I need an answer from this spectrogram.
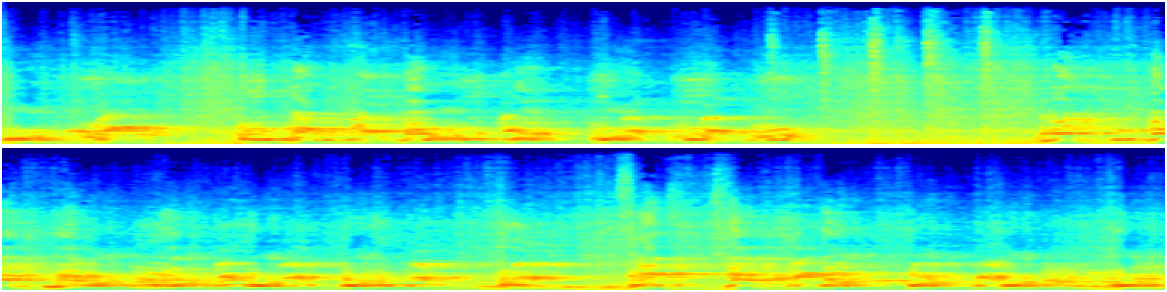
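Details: Many kennel dogs barking together, a noise loud enough to distract a shy dog being assessed; dense overlapping barks and yelps sound continuously with no pause, some rising into higher whining tones.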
